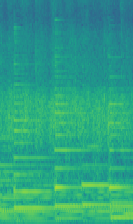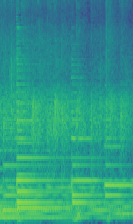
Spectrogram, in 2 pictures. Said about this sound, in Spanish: Ah, vamos, celébrale. Dale fuerte el aplauso al rey.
